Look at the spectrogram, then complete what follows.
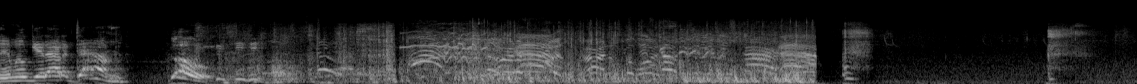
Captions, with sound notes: then we'll get out of town. Go! (boys chuckling) (horses whinnying) (hooves clopping) - All right! - All right, let's go, boys. (Tommy groans)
